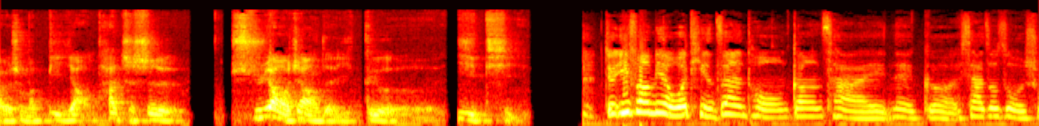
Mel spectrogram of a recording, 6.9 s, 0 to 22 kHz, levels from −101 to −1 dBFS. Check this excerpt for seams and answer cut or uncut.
uncut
